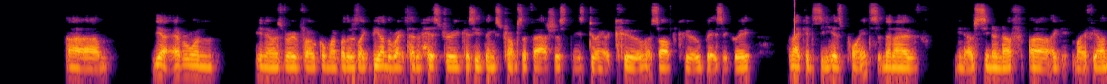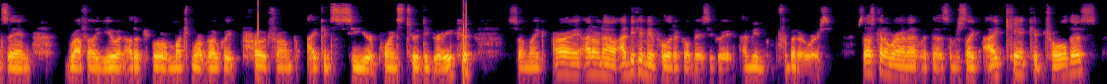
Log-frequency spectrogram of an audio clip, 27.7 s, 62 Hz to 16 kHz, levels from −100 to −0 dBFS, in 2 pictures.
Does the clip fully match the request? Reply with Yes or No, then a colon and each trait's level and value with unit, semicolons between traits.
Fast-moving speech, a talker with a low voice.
Yes: fast, 225 wpm; low, 120 Hz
